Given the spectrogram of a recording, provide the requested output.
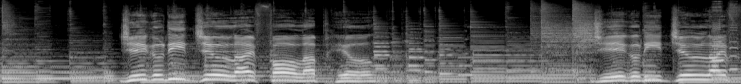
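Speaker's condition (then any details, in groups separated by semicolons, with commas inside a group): No condition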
